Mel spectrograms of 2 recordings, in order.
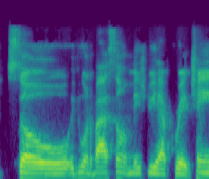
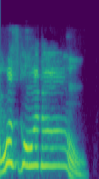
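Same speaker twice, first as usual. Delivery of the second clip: surprised Zach; slower than usual. Retold or imitated. Zach voiced, high, slow.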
